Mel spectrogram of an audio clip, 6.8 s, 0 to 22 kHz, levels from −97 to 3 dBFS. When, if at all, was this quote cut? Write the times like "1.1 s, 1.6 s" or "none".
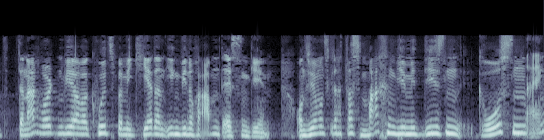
none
